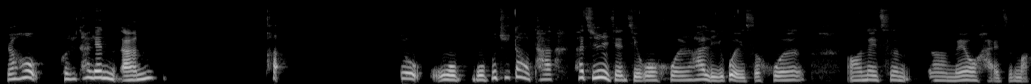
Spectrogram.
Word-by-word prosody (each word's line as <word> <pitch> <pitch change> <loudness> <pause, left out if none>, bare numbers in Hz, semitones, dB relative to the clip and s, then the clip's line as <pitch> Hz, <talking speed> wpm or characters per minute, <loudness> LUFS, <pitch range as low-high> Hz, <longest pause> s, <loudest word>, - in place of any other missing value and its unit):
然 245 +2 +1
后 310 - +3 0.2
可 255 - -1
是 245 - -3
她 315 +4 -2
连 310 -3 +7
男 230 +10 +4 1.2
她 - - -2 1.1
就 275 -1 +3
我 215 -1 +4
我 210 -1 +2
不 305 - -1
知 315 +2 -7
道 315 -5 +1
她， 230 0 -3 0.2
她 315 - +2
其 310 0 +1
实 320 - +8
以 - - +5
前 210 -2 0
结 180 -3 -1
过 195 +1 +1
婚， 200 0 -3
她 225 +1 0
离 180 -4 +1
过 - - +4
一 155 - -1
次 165 +3 -6
婚。 195 +2 -3 0.4
呃， 190 +1 -3
那 210 0 0
次， 200 -2 -5 0.2
呃， 185 0 -6
没 175 +2 -3
有 200 -1 +2
孩 165 -6 -8
子 150 +2 -13
嘛， 165 -1 -7
210 Hz, 220 characters per minute, -25 LUFS, 195-265 Hz, 1.2 s, 实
